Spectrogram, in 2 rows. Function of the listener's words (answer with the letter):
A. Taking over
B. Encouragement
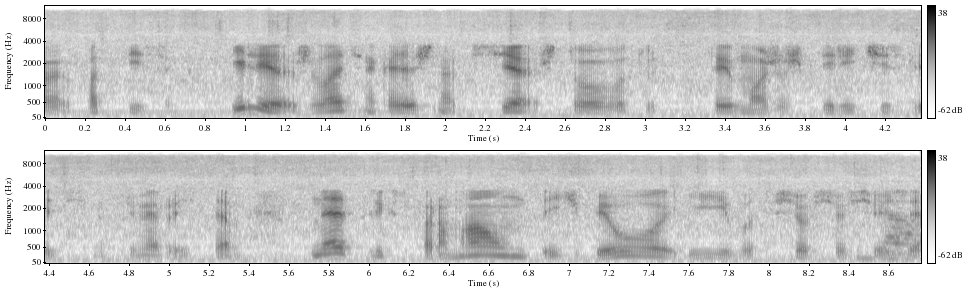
B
